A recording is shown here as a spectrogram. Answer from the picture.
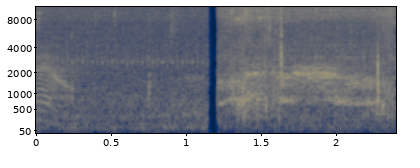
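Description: Ghost box app playing through a phone speaker: a brief warbling, voice-like glide at the start, then after a sudden dropout about a second in, a louder hiss of radio static with faint voice-like fragments.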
